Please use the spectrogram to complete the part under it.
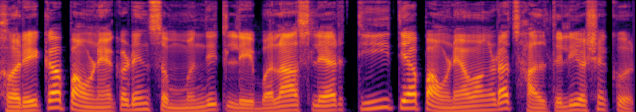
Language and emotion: Goan Konkani, neutral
